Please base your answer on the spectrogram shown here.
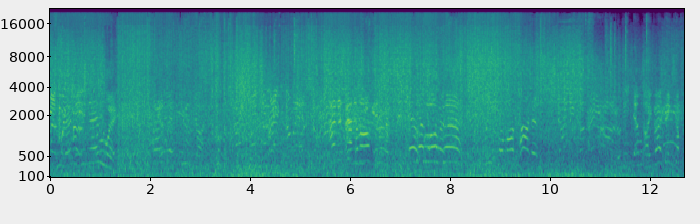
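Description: Infantry gunfire in Company of Heroes 3, dense overlapping bursts and rattling shots forming a continuous loud battle din, with voice callouts over it.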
